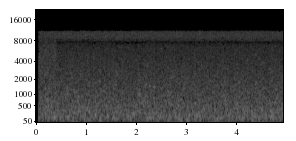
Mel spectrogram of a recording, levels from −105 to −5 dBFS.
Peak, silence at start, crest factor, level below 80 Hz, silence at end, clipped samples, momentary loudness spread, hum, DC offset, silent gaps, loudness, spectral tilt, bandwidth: -48 dBFS; 0.05 s; 16 dB; -78 dBFS; 0 s; under 0.1%; 1 LU; none; under 0.1%; none; -61 LUFS; -3 dB/octave; 11.5 kHz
